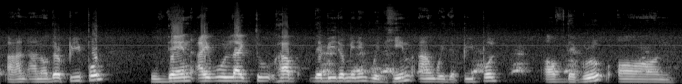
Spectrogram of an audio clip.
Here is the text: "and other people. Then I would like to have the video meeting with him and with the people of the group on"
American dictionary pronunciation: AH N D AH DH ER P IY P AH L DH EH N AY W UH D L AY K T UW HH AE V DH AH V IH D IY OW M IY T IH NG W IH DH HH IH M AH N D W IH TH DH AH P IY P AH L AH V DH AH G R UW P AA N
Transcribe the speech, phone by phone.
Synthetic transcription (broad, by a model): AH N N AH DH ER P IY P AH L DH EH N AY W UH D L AY K T UW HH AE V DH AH B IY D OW M IY T IH NG W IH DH HH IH M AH N W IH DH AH P IY P AH L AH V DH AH G R UW P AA N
